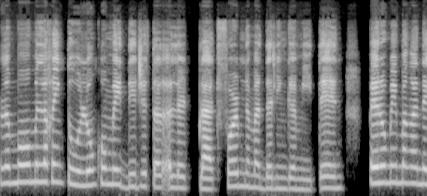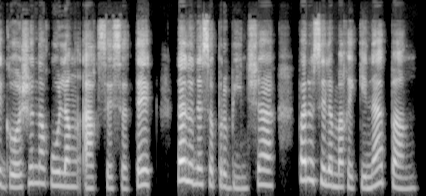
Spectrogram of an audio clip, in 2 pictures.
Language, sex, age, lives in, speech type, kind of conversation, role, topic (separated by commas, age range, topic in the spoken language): Filipino, female, 20-24, Philippines, read, expert-assistant, asker, Kung kailangan mong bigyang-priyoridad ang mga isyu sa ugnayang panlabas ng Pilipinas, alin ang dapat unahin: relasyon sa mga kalapit-bansa, usapin sa West Philippine Sea, o kooperasyon sa pandaigdigang ekonomiya? Bakit?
